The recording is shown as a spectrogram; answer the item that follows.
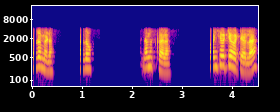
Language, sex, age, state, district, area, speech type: Kannada, female, 30-45, Karnataka, Uttara Kannada, rural, conversation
